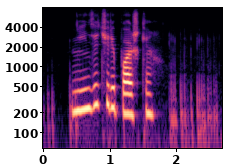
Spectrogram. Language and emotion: Russian, neutral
